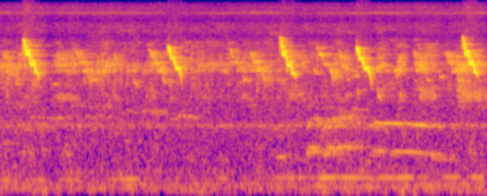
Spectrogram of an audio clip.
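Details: Lemon-bellied white-eye from Lombok, recorded as a tutor for caged birds; single thin, high descending chirps spaced about one second apart over a soft, steady background.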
